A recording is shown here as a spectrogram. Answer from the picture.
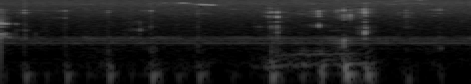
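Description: Faint computer keyboard keystrokes: soft low taps several times a second, with a few lighter clicks near the end, over a faint steady hum.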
